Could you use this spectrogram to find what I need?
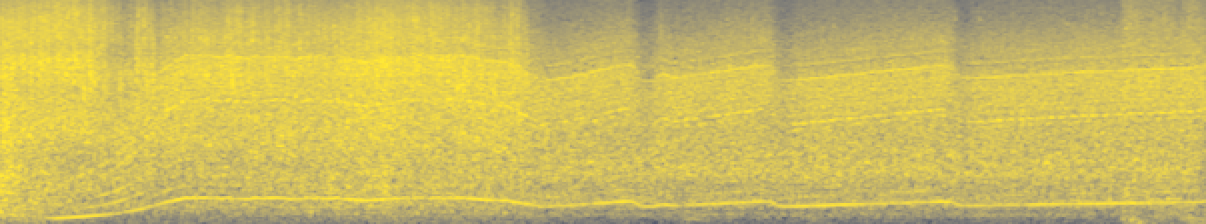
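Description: Tyres rumble over rough gravel.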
